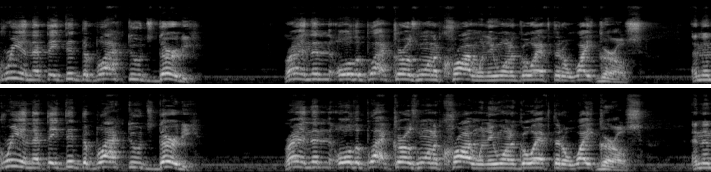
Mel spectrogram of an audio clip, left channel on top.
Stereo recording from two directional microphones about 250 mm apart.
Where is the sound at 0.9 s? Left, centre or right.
Centre.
